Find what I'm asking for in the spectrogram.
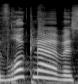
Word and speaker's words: Wrocław: Donc ça se prononce Wrocław. Je m'étais complètement planté en début de semaine. – Alors, hein. – On a entendu, hein, on avait écouté la prononciation. Je crois que c'est même Wrocław, je pense.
